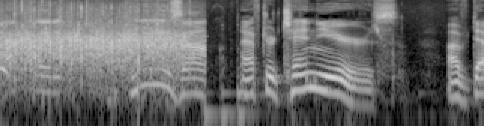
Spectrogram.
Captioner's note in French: voix de l'interprète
